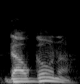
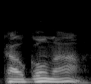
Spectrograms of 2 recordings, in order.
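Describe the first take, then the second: First: The word is read the English way. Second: The word is said the Korean way. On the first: The speaker calls it wrong. "that's not how you say it" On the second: The speaker calls it right. "it's Korean. It's pronounced Dalgona"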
